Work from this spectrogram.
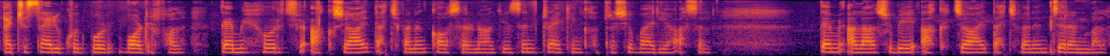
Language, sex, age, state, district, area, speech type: Kashmiri, female, 18-30, Jammu and Kashmir, Kulgam, rural, spontaneous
